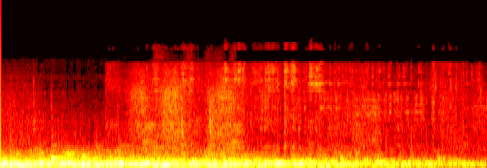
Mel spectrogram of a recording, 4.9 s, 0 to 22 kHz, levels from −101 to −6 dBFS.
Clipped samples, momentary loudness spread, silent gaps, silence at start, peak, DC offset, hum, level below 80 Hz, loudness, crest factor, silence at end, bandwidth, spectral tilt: under 0.1%; 13 LU; none; 0 s; -4 dBFS; under 0.1%; none; -30 dBFS; -19 LUFS; 14 dB; 0 s; 4.8 kHz; -9.5 dB/octave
